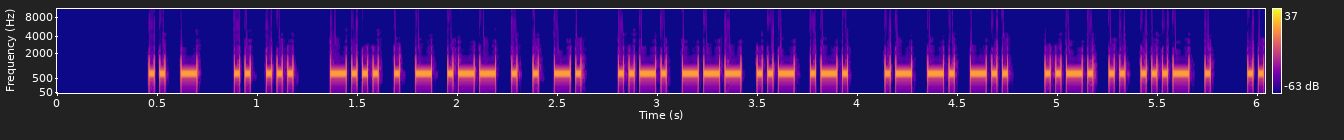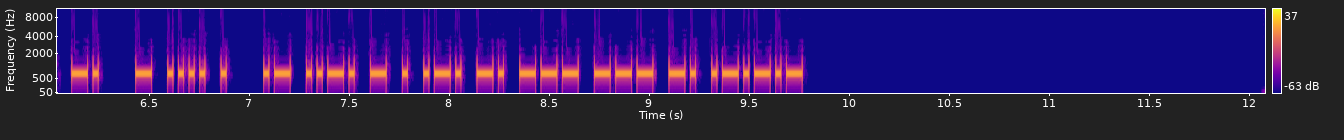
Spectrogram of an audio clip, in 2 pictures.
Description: Morse code, heard as a keyed tone, about 44 wpm, 700 Hz. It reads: IT IS BETWEEN FOUR AND FIVE IN THE AFTERNOON.
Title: Sentences from Top 1500 Words 45wpm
